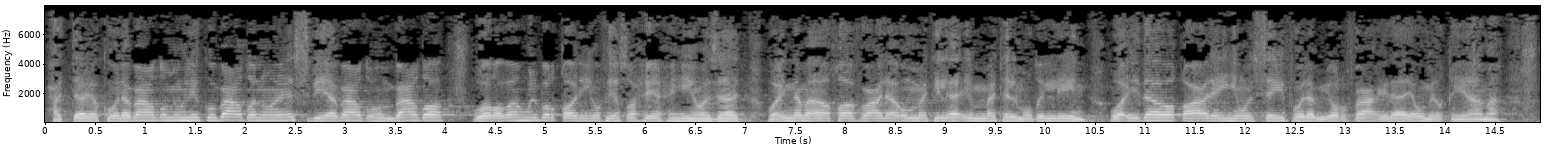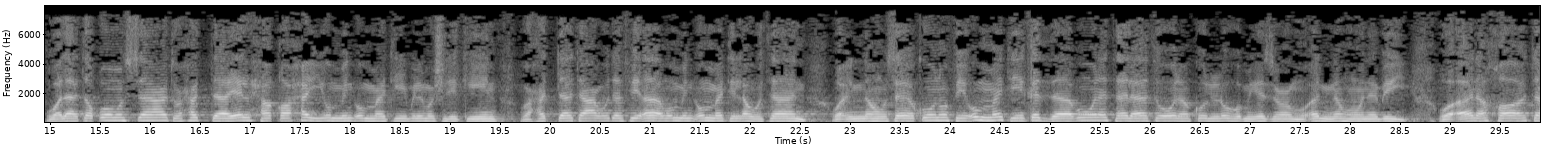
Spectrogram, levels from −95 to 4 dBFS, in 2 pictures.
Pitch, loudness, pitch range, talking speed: 170 Hz, -17 LUFS, 155-175 Hz, 110 wpm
